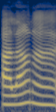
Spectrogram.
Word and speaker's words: Alana: Well, so it's Alana. It has an H, but it's a silent H because in Spanish you don't pronounce the H's.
